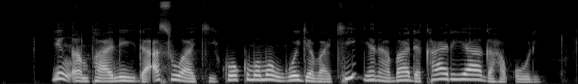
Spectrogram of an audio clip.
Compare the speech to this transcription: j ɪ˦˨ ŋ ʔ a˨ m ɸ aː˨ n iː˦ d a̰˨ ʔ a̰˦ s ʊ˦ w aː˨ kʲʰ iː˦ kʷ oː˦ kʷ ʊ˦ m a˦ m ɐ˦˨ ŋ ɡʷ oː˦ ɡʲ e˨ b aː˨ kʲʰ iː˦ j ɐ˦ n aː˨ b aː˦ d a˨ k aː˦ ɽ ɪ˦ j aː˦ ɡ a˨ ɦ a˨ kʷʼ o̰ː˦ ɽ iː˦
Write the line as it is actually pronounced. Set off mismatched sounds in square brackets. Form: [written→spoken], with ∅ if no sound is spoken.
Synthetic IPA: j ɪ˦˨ ŋ ʔ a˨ m ɸ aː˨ n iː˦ d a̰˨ ʔ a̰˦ s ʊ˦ w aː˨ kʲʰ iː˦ kʷ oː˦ kʷ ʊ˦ m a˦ m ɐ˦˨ ŋ ɡʷ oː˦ ɡʲ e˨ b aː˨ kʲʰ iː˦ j ɐ˦ n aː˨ b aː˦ d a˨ k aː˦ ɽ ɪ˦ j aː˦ ɡ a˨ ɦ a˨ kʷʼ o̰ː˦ ɽ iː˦

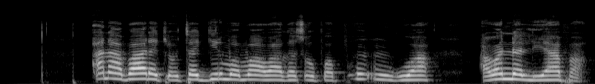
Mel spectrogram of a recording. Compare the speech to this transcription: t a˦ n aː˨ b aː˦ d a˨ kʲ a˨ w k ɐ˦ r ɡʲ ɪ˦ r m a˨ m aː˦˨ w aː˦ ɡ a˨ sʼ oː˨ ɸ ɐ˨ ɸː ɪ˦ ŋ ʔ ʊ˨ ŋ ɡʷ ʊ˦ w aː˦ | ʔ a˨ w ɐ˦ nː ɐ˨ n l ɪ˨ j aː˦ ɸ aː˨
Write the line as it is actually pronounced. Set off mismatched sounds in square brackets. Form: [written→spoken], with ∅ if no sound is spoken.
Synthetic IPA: [t→ʔ] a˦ n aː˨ b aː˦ d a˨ kʲ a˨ w [k→t] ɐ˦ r ɡʲ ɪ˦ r m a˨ m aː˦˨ w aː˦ ɡ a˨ sʼ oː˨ ɸ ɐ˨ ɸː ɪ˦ ŋ ʔ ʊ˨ ŋ ɡʷ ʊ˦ w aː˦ | ʔ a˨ w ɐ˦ nː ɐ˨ n l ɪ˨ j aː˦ ɸ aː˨

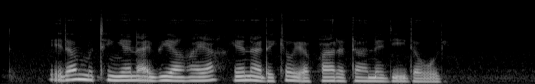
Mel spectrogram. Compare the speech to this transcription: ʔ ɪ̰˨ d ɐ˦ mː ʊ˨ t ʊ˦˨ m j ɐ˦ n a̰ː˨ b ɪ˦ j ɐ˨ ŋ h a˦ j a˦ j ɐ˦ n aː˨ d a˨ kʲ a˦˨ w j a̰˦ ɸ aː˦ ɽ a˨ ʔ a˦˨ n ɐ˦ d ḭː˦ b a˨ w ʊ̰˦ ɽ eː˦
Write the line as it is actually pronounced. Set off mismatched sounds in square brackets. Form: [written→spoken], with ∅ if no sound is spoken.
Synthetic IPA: ʔ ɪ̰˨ d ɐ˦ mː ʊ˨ t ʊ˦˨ m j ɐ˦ n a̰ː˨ b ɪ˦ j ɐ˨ ŋ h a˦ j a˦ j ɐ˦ n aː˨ d a˨ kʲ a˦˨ w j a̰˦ ɸ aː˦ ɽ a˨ [ʔ→t] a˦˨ n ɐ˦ d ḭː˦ [b→d] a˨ w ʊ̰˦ ɽ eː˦

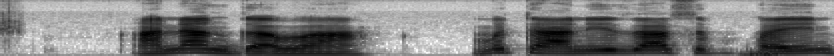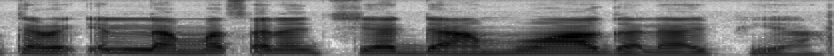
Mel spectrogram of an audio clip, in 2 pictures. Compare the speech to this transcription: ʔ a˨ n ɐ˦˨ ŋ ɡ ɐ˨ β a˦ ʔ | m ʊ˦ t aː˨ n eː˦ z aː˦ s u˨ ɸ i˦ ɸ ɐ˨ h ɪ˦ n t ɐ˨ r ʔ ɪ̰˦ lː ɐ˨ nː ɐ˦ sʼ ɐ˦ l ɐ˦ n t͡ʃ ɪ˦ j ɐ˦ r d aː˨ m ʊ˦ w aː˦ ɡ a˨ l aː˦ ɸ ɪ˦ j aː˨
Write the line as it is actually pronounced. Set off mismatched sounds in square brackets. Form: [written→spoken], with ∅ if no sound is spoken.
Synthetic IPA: ʔ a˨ n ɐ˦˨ ŋ ɡ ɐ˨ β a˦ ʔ | m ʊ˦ t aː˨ n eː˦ z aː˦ s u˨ ɸ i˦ ɸ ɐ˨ h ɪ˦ n t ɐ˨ r ʔ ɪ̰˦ lː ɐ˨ [nː→mː] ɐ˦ sʼ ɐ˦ l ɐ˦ n t͡ʃ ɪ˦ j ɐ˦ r d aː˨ m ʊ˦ w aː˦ ɡ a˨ l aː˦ ɸ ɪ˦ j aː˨

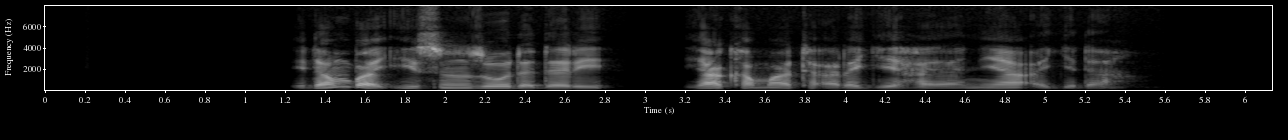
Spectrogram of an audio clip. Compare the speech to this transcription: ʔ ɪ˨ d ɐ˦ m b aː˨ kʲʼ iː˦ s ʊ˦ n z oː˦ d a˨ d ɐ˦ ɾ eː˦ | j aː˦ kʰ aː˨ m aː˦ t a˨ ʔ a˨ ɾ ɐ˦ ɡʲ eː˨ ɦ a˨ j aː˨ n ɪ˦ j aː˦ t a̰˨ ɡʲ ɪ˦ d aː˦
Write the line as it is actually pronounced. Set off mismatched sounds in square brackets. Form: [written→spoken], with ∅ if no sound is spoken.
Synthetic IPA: ʔ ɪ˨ d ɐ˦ m b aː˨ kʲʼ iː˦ s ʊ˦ n z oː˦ d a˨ d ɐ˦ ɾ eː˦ | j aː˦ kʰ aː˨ m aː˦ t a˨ ʔ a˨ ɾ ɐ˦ ɡʲ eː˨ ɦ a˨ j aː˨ n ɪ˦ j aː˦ [t→ʔ] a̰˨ ɡʲ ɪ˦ d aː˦

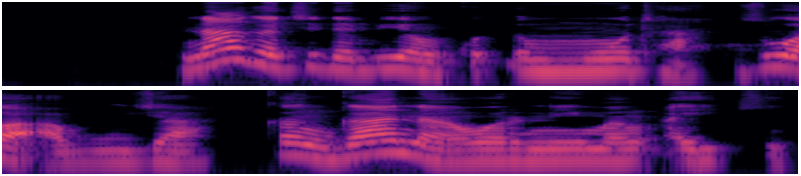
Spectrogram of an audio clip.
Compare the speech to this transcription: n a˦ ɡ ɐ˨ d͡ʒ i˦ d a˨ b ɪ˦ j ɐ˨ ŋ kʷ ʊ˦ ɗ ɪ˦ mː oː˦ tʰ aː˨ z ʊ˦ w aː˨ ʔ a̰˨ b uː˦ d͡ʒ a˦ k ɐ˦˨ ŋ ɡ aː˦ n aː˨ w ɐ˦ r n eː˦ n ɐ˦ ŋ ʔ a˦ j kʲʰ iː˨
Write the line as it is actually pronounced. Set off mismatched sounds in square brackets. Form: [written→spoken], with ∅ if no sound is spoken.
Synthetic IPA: n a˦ ɡ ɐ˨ d͡ʒ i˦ d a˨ b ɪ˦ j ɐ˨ ŋ kʷ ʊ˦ ɗ ɪ˦ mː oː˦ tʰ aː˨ z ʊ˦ w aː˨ ʔ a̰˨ b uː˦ d͡ʒ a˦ k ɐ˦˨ ŋ ɡ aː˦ n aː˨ w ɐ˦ r n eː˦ [n→m] ɐ˦ ŋ ʔ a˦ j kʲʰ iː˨

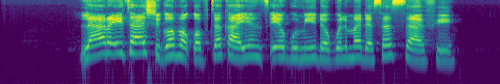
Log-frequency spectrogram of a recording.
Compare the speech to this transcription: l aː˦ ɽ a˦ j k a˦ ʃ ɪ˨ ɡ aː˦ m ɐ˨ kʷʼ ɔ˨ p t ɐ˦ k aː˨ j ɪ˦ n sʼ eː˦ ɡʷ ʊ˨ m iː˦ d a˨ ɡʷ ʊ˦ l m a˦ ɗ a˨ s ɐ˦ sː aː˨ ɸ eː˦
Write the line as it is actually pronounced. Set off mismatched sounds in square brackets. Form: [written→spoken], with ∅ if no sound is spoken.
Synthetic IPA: l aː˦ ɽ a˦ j [k→t] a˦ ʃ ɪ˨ ɡ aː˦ m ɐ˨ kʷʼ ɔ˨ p t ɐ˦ k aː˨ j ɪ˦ n sʼ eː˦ ɡʷ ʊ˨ m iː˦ d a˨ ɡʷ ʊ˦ l m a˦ [ɗ→d] a˨ s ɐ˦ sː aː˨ ɸ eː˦

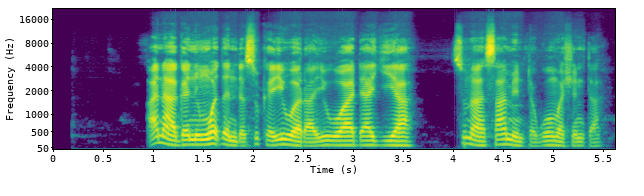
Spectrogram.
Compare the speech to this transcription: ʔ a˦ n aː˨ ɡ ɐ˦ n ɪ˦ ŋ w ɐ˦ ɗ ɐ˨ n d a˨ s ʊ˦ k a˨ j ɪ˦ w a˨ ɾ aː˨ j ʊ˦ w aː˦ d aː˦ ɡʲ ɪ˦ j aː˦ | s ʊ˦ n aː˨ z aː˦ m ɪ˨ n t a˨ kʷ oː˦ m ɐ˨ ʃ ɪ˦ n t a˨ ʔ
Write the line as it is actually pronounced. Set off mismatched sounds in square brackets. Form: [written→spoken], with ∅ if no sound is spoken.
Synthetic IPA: ʔ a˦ n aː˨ ɡ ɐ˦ n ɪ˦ ŋ w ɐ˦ ɗ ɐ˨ n d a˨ s ʊ˦ k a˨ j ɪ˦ w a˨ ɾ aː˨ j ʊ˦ w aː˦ d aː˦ ɡʲ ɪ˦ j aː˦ | s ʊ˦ n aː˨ [z→s] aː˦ m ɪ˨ n t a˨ [kʷ→ɡʷ] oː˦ m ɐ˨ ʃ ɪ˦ n t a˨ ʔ

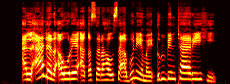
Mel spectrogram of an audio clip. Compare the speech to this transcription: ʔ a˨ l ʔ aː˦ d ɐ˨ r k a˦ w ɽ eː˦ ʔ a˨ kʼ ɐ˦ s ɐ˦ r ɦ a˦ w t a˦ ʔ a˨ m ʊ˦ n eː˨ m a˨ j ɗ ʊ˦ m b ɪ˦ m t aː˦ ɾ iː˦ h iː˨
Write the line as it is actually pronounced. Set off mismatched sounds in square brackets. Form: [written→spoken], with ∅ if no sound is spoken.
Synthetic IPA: ʔ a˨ l ʔ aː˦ d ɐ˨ r [k→ʔ] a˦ w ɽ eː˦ ʔ a˨ kʼ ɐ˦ s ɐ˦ r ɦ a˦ w [t→s] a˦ ʔ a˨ [m→b] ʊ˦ n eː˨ m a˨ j ɗ ʊ˦ m b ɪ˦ [m→n] t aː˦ ɾ iː˦ h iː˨

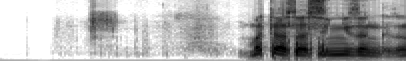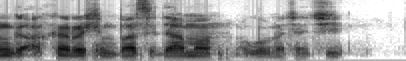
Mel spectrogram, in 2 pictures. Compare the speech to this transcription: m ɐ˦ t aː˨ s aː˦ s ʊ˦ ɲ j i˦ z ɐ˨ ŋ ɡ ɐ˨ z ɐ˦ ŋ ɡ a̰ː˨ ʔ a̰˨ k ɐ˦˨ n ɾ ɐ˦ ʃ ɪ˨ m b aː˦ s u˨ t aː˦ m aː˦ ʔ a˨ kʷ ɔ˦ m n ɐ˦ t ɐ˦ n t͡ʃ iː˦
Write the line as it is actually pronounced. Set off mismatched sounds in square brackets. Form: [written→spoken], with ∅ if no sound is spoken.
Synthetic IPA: m ɐ˦ t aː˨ s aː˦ s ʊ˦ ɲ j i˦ z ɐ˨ ŋ ɡ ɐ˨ z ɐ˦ ŋ ɡ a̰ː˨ ʔ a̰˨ k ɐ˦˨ n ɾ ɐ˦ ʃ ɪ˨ m b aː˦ s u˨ [t→d] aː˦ m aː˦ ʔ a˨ [kʷ→ɡʷ] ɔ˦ m n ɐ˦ t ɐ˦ n t͡ʃ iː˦

